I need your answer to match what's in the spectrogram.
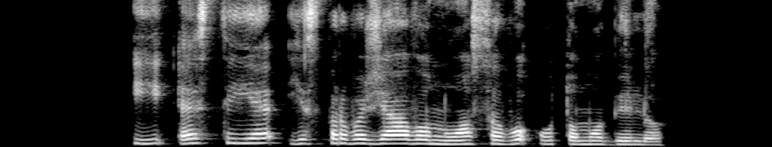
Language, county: Lithuanian, Panevėžys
